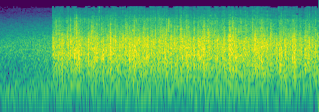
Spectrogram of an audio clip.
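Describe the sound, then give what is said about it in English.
A crowd applauds outside Westminster Abbey during a funeral, the clapping bursting in suddenly and then holding as a dense, loud, steady patter of many hands. “The Queen is stirred by the applause from outside the Abbey.”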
